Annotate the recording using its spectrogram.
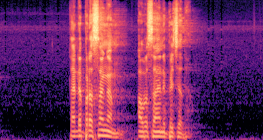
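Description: A man speaks calmly into a microphone, heard through a loudspeaker.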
